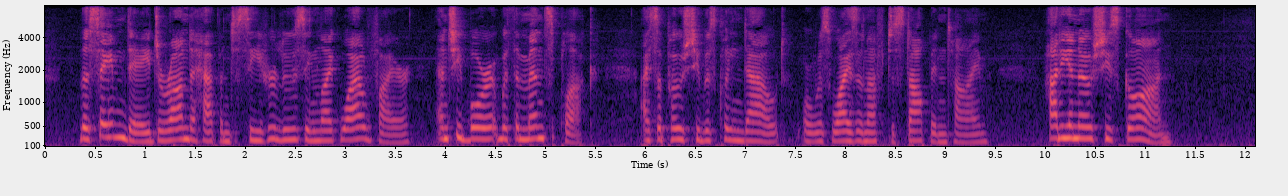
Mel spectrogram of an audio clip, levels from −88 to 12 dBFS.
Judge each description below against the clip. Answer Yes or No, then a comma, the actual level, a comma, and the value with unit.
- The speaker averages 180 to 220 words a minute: Yes, average, 190 wpm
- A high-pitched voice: Yes, high, 215 Hz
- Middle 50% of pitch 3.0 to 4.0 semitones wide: Yes, average, 3.7 semitones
